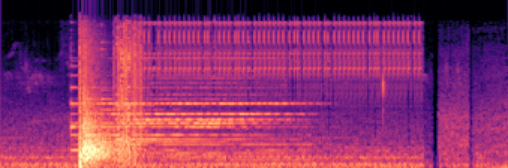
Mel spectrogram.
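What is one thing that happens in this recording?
A bright victory jingle rings out and slowly fades.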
